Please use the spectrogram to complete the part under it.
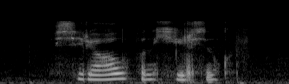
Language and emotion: Russian, neutral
